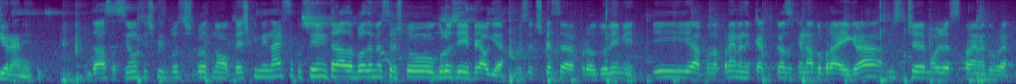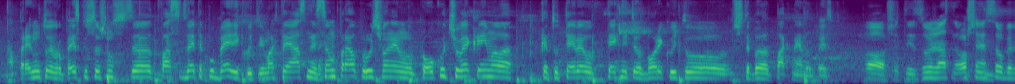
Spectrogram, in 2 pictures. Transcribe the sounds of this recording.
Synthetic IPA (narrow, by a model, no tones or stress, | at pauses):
t̪iɾɐnḭ | d̪asɐsːilˠnofsit͡ʃkizbɾusi̥ʃt̪ɛbəd̪ət̪mnɔɡʊt̪ɛʃkiminajfokʊsiɾənit̪ɾʲavəd̪ɐbɤd̪ɛmɛsɾɛʃt̪oɡɾuzijəibɛlˠɡ̟ijəmislʲɐt͡ʃɛ̥t̪ɛsəpɾɛod̪olimiiɐkonɐpɾaimɛnɛkak̚t̪o̥kazəxɛd̪nad̪obɾaiɡɾamislʲɛt͡ʃɛmɔʒɛd̪ɐsɛ̥spɾavimɛd̪obɾɛ | ɐpɾɛd̪not̪oɛvɾopɛjskofsɤʃnost̪t̪ovasəd̪vɛt̪ɛpobɛd̪ikoit̪ʊiməxt̪ɛasnɛsɤmpɾavpɾout͡ʃvɐnɛnokɔlˠkʊt͡ʃovɛkəimɐlˠəkɐt̪ɔt̪ɛbɛot̪ːɛxnit̪ɛod̪bɔɾikoit̪ʊʃt̪ɛbɤd̪ət̪̚paknɐɛvɾopɛjsko̥t̪o | oʃɛt̪izuasɔʃt̪ɛnɛsəobjɐv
